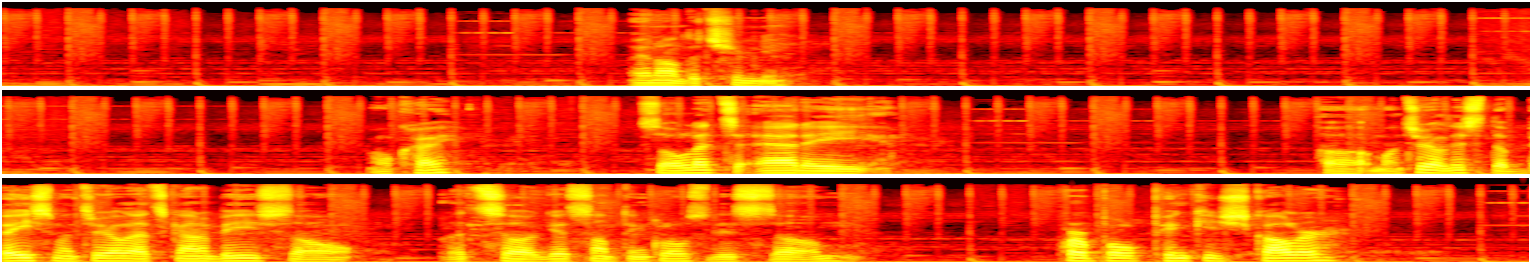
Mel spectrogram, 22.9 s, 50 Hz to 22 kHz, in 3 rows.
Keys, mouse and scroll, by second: 1.1-4.2 middle drag, 6.1 middle click, 7.2-9.3 middle drag, 9.6-13.4 middle drag, 21.9 click.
